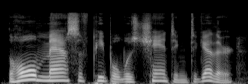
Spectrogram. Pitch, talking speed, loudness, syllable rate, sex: 150 Hz, 195 wpm, -19 LUFS, 5.9 syllables/s, male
